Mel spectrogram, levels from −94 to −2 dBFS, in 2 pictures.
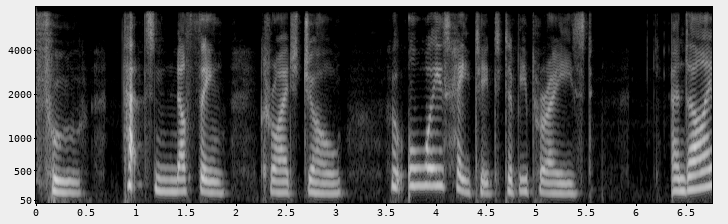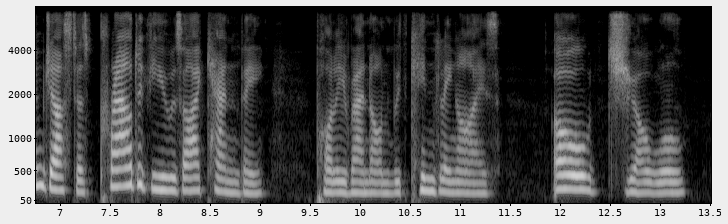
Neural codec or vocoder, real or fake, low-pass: codec, 24 kHz, 3 kbps, HILCodec; fake; 7.2 kHz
